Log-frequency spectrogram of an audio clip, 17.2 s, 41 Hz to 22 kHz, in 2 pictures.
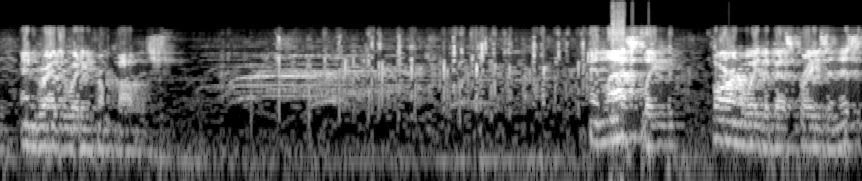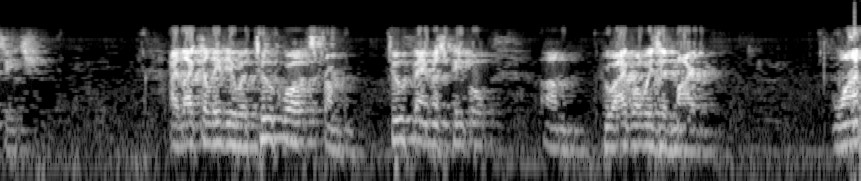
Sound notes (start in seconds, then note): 1.8 crowd cheers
